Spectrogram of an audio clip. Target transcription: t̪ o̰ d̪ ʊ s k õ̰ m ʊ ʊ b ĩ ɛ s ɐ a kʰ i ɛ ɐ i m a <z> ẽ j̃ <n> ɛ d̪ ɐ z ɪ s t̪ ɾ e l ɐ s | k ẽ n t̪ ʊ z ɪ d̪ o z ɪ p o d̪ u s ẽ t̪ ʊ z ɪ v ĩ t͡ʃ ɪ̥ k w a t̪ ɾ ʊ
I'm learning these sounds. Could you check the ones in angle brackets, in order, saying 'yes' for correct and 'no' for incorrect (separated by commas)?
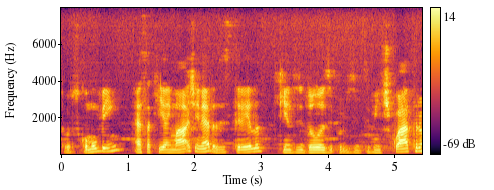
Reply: no, yes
